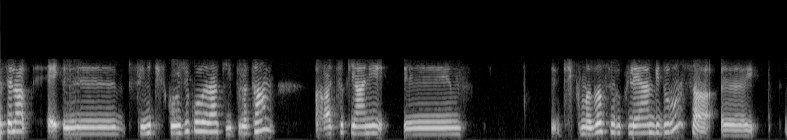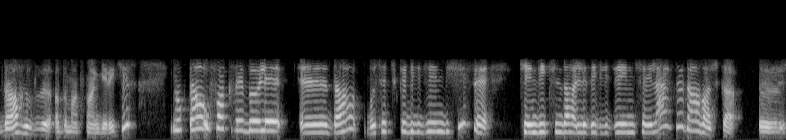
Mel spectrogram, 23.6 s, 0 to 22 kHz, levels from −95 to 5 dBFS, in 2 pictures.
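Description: AMR narrowband mobile codec, throughout: the speech sits in a narrow telephone band of roughly 200 Hz to 3.4 kHz, with nothing above. The vocal-tract model rebuilds each frame from a few pulses, leaving a plainly audible buzzy, synthetic edge that fits a 10.2 kbps mode.

Lost AMR speech frames, at 4.76 to 4.85 s and 15.28 to 15.34 s: each is a brief dip or warble. A frame failed its checksum, and the decoder covered the roughly 20 ms gap by reusing the previous pitch and vocal-tract settings at reduced gain, which fits a single lost frame.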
